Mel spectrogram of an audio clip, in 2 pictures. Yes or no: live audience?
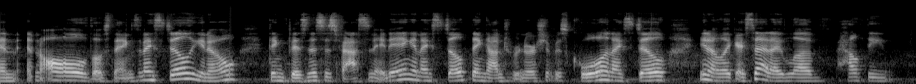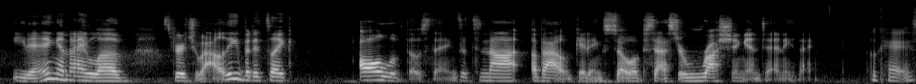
no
